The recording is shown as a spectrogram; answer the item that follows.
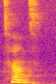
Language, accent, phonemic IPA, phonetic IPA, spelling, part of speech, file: Armenian, Eastern Armenian, /t͡sʰɑnt͡sʰ/, [t͡sʰɑnt͡sʰ], ցանց, noun, Hy-ցանց.ogg
- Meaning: 1. net, netting 2. network; chain (series of stores or businesses with the same brand name) 3. network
